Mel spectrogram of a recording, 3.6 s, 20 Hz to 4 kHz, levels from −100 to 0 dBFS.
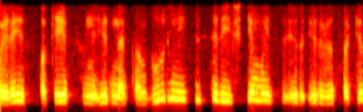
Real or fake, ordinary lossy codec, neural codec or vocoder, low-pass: real; Opus, 64 kbps; none; 3.6 kHz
